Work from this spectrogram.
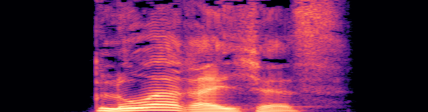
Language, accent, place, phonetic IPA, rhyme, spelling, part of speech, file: German, Germany, Berlin, [ˈɡloːɐ̯ˌʁaɪ̯çəs], -oːɐ̯ʁaɪ̯çəs, glorreiches, adjective, De-glorreiches.ogg
- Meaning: strong/mixed nominative/accusative neuter singular of glorreich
